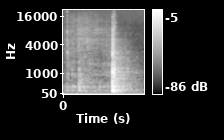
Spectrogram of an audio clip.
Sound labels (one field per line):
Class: drawer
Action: closing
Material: wooden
